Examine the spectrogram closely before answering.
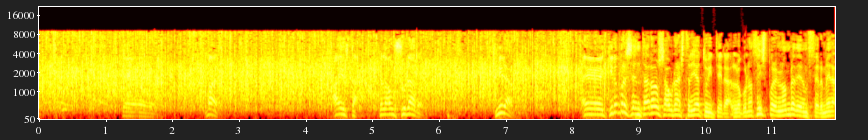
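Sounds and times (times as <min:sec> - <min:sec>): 
audience applause for a band: 0:00.0 - 0:09.4
speech: 0:02.6 - 0:02.8, 0:04.4 - 0:05.9, 0:06.8 - 0:07.3, 0:08.2 - 0:11.9.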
